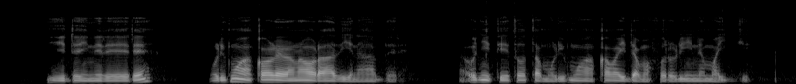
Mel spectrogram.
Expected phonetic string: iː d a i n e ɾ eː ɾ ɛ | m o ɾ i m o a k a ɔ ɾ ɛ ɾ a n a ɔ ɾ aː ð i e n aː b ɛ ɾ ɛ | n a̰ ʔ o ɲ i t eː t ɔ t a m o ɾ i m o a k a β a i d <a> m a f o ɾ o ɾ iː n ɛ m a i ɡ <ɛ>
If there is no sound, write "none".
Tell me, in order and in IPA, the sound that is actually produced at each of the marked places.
a, e

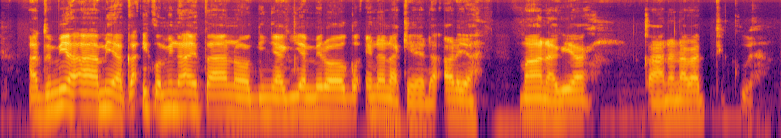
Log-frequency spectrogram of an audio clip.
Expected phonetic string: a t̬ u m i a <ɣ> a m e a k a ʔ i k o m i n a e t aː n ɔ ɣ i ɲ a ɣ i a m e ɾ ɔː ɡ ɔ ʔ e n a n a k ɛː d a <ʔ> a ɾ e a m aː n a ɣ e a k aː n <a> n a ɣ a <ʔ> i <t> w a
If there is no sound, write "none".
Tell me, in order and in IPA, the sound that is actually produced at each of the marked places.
none, ʔ, a, t, k

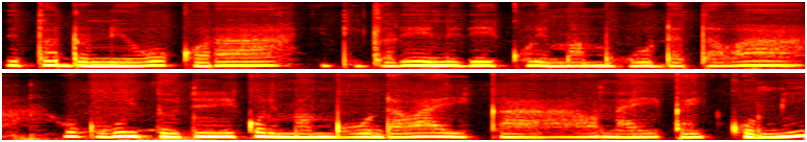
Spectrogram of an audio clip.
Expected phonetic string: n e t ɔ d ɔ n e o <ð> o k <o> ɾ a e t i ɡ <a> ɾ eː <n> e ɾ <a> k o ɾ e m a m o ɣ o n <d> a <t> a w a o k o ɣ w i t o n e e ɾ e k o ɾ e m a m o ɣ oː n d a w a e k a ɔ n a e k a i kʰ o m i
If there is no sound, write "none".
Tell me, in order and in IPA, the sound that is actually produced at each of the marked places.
ɣ, ɔ, a, n, e, d, t

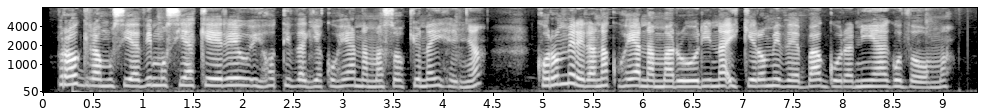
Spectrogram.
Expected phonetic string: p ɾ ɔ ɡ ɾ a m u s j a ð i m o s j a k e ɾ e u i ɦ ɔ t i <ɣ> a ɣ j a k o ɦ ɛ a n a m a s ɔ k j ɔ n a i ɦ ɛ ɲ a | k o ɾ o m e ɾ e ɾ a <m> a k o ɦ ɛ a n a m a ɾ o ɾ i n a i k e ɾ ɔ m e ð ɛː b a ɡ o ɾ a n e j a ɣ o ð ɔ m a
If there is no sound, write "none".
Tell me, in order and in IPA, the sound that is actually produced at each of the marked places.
ð, n

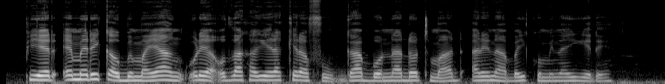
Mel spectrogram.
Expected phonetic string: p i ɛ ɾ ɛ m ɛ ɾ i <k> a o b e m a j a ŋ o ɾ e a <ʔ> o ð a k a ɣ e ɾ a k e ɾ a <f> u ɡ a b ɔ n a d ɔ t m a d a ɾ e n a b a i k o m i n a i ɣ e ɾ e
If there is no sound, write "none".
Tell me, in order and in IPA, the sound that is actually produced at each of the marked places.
k, ʔ, f

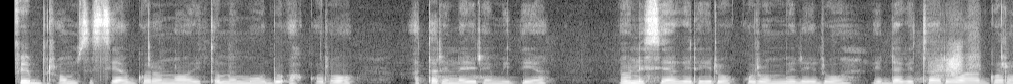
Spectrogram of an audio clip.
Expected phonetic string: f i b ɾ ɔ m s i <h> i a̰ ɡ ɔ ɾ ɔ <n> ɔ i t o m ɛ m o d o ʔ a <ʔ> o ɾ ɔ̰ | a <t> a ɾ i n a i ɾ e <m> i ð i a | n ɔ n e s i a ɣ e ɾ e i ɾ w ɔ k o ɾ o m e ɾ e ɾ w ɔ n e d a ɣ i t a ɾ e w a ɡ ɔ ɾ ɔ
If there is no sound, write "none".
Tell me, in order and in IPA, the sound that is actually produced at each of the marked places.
s, n, k, t, m

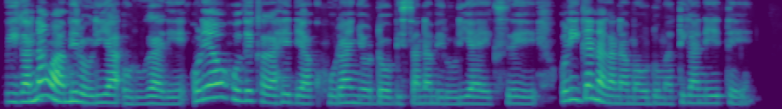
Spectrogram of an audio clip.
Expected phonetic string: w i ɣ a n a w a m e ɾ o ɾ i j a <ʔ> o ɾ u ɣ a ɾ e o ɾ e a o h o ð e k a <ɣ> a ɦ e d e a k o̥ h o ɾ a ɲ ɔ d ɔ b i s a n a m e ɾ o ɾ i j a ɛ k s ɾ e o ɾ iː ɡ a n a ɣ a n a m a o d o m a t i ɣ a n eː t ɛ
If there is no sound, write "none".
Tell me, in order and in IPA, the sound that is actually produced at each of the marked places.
ʔ, ɣ

